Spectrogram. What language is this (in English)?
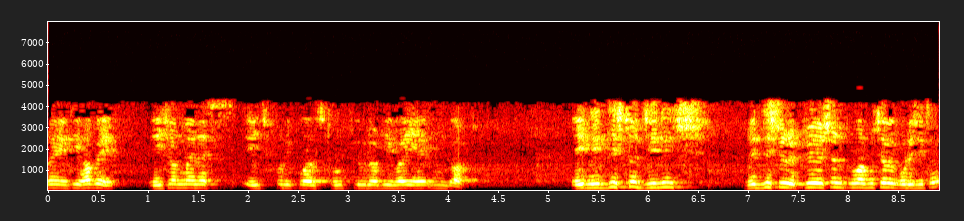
Bangla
